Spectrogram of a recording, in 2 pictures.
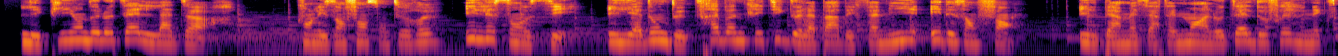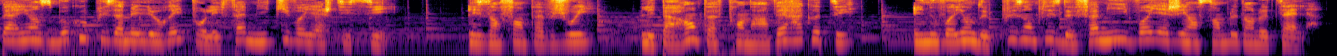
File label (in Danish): Fransk, speakere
